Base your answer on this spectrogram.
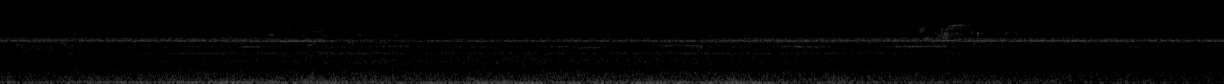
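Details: Backyard spring cicada chorus serving as a lullaby for the sleeping Great Pyrenees RunRun: an unbroken shrill drone, with brief chirps around two seconds and again near nine seconds, over a low rumbling background.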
